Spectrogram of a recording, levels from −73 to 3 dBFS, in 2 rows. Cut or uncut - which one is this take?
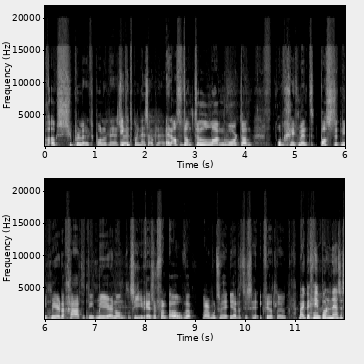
cut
